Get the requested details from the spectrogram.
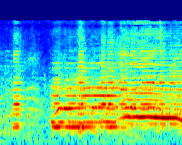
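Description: A car horn blares loudly and steadily.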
